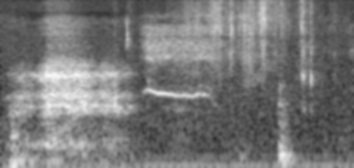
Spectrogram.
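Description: Near silence: a pause in the talk with only faint room noise.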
